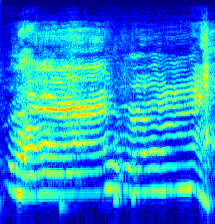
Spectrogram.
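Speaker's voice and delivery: high, hammed-up bawling; mock wailing sob. Son outdoes his father's crying with a mock wail. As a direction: wail like a child trying to outdo his dad. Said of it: "starts crying even harder".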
